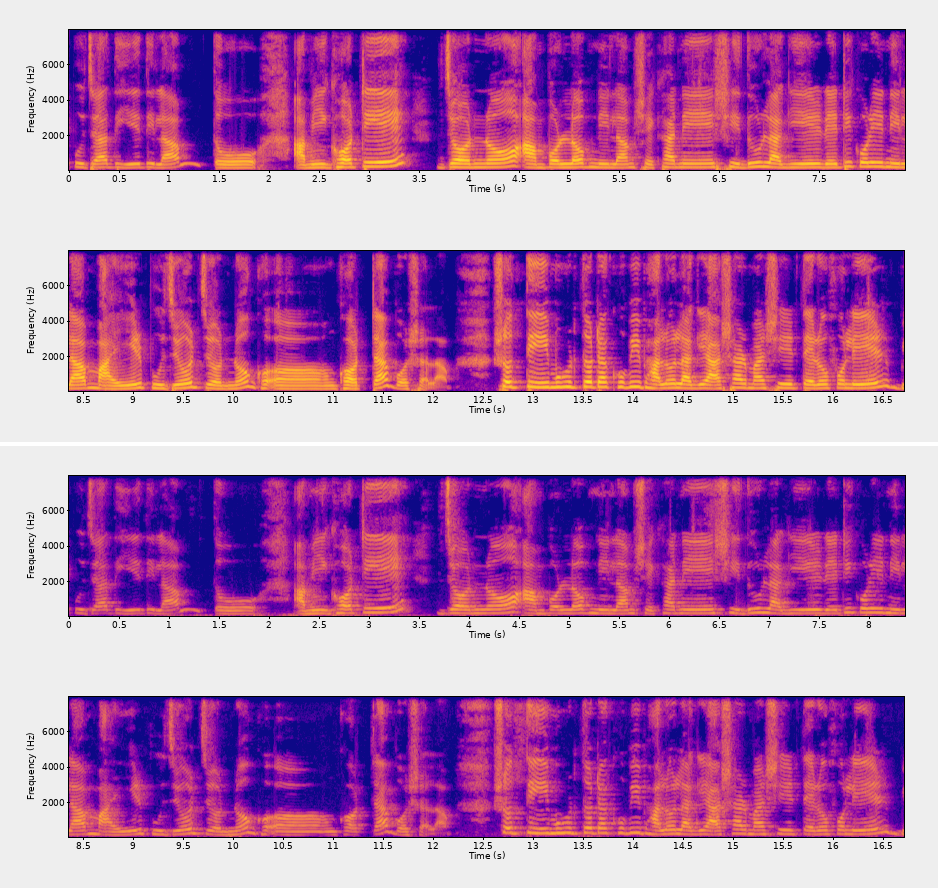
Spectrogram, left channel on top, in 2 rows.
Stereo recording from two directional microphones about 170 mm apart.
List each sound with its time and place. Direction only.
0.1 s speech: 40° left (ahead or behind)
